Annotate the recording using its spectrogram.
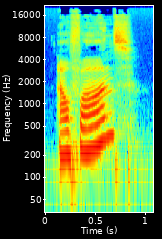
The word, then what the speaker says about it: Alphonse: I mean, Well, I don't know how it's pronounced. Spell it. It is spelled A L P H O N S E. Alphonse? – Alphonse.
